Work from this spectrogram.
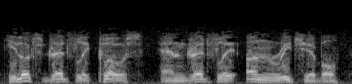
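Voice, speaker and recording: Husky low-voiced man reading a story. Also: lively intonation, moderate pace, highs cut off. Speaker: audiobook narrator. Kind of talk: scripted narration of a science fiction story.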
